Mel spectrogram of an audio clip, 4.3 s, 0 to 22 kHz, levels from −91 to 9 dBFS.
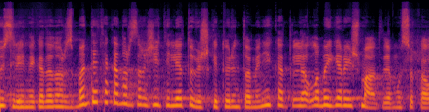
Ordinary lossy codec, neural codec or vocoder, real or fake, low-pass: Opus, 32 kbps; vocoder, 44.1 kHz, 128 mel bands every 512 samples, BigVGAN v2; fake; 19.8 kHz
